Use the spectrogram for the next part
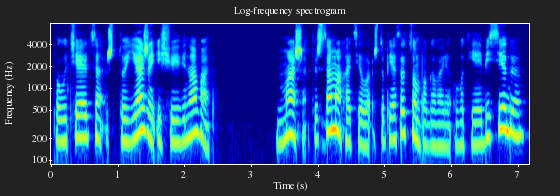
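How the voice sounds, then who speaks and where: A man's voice: high voice, brisk, fairly bright tone. A woman voicing a bewildered, defensive grown son in a read-aloud story. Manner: bewildered, protesting.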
